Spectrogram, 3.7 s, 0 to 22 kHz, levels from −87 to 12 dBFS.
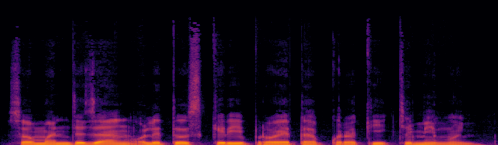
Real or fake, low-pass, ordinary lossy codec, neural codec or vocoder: fake; 19.8 kHz; MP3, 96 kbps; codec, 44.1 kHz, 7.8 kbps, Pupu-Codec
